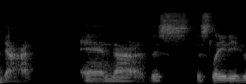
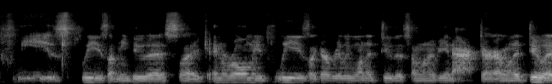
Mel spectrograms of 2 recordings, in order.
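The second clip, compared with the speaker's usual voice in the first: put-on pleading, begging tone, said louder; 10 dB louder than usual. Retelling begging parents on the car ride home: imitating own past begging. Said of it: "I was, like, begging them".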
